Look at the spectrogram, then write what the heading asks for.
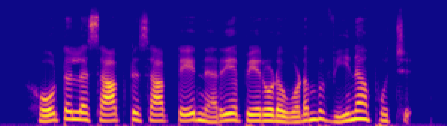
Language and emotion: Tamil, sad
